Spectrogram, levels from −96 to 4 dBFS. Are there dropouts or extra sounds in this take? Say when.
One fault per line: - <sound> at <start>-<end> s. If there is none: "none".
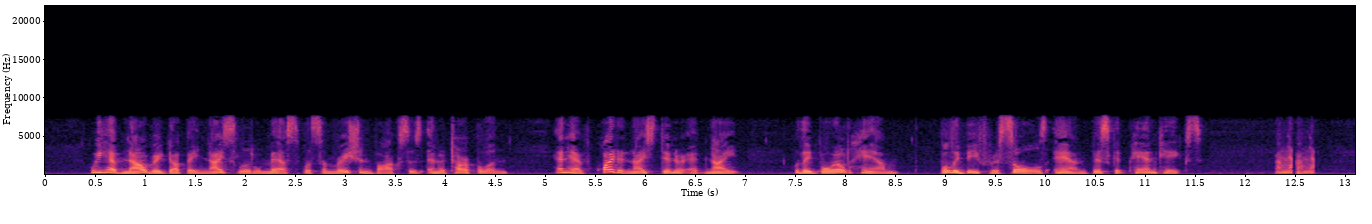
- laugh at 12.3-12.7 s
